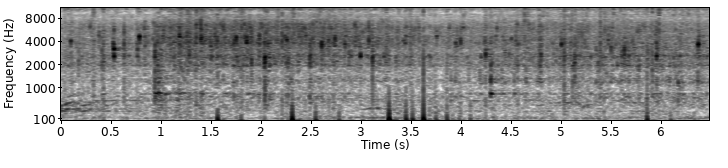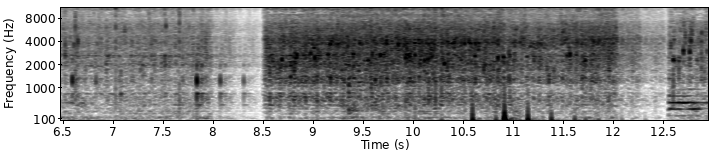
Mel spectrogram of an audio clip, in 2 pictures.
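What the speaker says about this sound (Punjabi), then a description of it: "ਹੁਣ ਆਪਾਂ ਇਹਦੇ ਵਿੱਚ ਲਸਣ ਪਾਵਾਂਗੇ ਕਿਉਂਕਿ ਲਸਣ ਨੂੰ ਥੋੜਾ ਪਹਿਲੇ ਭੁੰਨੀਏ" Garlic frying in oil with browned cumin for kadhi pakora, a loud continuous crackling sizzle with stirring clatter, briefly dipping twice before surging hotter again.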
